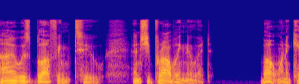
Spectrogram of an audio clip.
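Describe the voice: Against a quiet background, plain reading aloud moves with ordinary pitch variation.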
